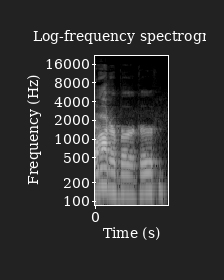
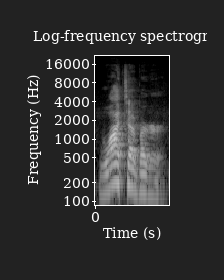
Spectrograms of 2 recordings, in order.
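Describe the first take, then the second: First: The first part sounds like the word water. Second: The first part sounds like the word what.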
